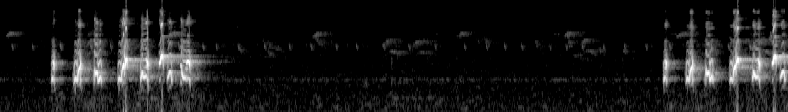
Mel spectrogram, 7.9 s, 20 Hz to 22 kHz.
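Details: Decoy streak-eared bulbul calling to attract wild birds, 3 June 2021: two bursts of rapid, liquid chattering notes, each lasting about a second and a half, separated by roughly five seconds of silence.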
